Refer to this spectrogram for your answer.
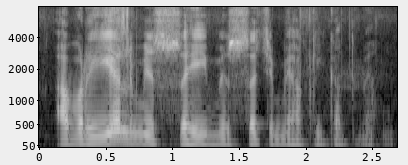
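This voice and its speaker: With ordinary pitch variation at a medium pitch, a man talks in an ordinary speaking voice. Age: 60s. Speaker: spiritual speaker. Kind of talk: spiritual talk. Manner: repetitive.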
